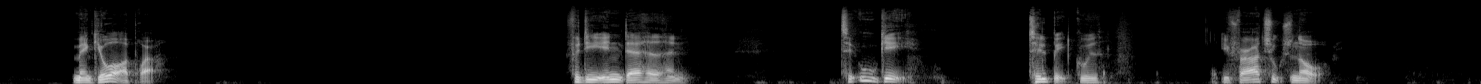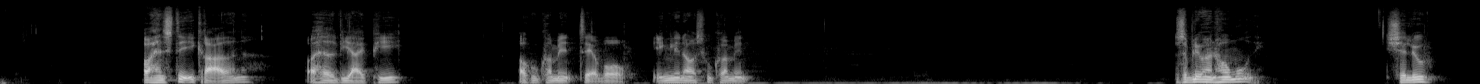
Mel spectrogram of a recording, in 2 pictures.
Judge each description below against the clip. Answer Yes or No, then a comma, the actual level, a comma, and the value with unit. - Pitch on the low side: Yes, very low, 90 Hz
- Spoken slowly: Yes, slow, 80 wpm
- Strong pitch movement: Yes, wide, 6.0 semitones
